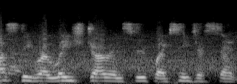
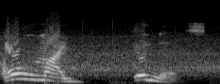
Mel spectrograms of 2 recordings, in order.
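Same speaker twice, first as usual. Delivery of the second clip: amazed; 6 semitones higher, much slower than usual. Real, not acted. Amazed at the Phoenix Splash.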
